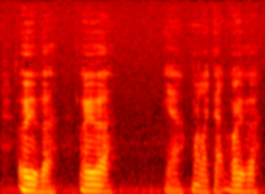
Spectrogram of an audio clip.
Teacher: the W is pronounced in a sound sort of halfway in between a W and a V, so sort of a soft V sound, and the EU is pronounced like the German O umlaut, so there's a bit more of a O sound in there that I'm really capturing, so it's something like Euwe, Euwe, yeah, more like that, Euwe.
